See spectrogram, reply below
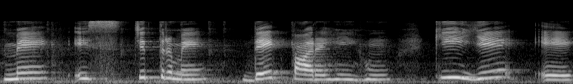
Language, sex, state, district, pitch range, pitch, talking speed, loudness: Hindi, female, Madhya Pradesh, Dhar, 225-285 Hz, 250 Hz, 115 wpm, -17 LUFS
